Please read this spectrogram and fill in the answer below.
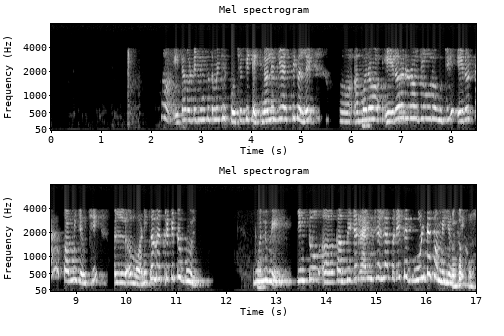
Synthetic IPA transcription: ɦãʔeʈaʋəʈed͡ʑinsut̪əmeʈʰiːkɦɔwt͡ʃʰəkiʈeknɔlɔd͡ʑiəst̪iɡəle | amaɾɔeɾəɾːɔd͡ʒoɾɔɦut͡ɕiʔeɾəɾʈakɔmid͡ʑewt͡ɕi | mɔɽ̃ikɔmat̪ɾəket̪obul | bʱulɦuekint̪ukəmpjuʈəɾːajfd͡ʒəlapəɾeseɡulʈ̪akɔmid͡ʑewt͡ɕi

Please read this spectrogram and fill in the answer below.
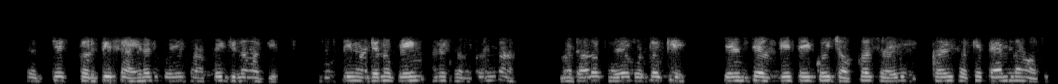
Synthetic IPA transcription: sətetkəɾt̪iːsaɦiɾənkoʋisãmɡɽiːd͡ʒinaɦot̪i | mokʈimaʈenopɾemanesəŋkəɾna | ɡʱəʈaɽot̪ʰəjoɦot̪oki | t̪eənt̪eəŋɡet̪ːeikoiːt͡ʃɔkːəsɾəɦikəisəket̪ɛmnaɦot̪o

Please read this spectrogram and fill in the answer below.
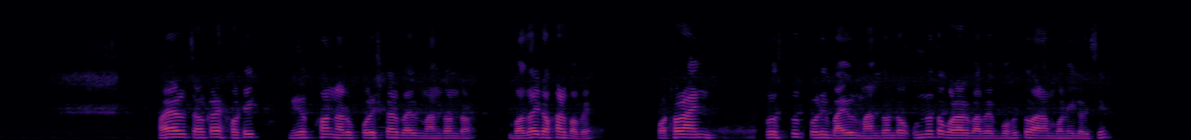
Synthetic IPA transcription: hɔjaɹusɔɹkaɹɛxɔʈik | niɹɔkʰːɔnaɹupoɹiskaɹbajuɹmand̪ɔndɔ | bɔzaɹjdɔkʰaɹbabɛ | pɔtʰɔɹajn | pɹost̪ut̪koɹibajuɹmand̪ɔnɖɔʔunːɔt̪ɔkɔɹaɹbabɛboɦut̪ɔaɹɔmbʱɔnilojsi

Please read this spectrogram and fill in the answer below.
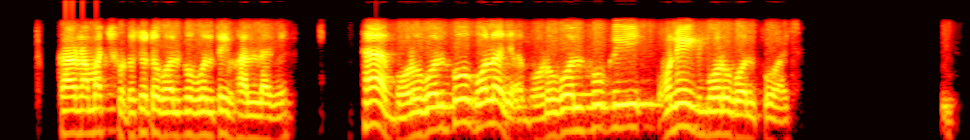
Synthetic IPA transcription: kaɾonamaɾt͡ɕʰoʈot͡ɕʰoʈoɡɔlpobolt̪ejbʱalːaɡe | hɛ̃bɔɽoɡɔlpobɔlad͡ʑaebɔɽoɡɔlpokiɔnekbɔɽoɡɔlpoat͡ɕʰe̥ | kḭ

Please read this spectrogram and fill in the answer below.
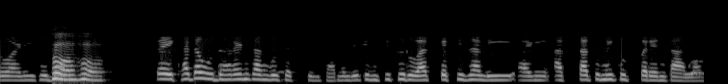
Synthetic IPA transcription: oaɽ̃isud̪ɦoaɦo | t̪əɾekʰad̪̬əud̪ʱaɾəɳsãŋɡuːɕək̚t̪iːlkam̤əɳd͡zet̪umt͡ɕiːsuɾuʋat̪̚kəɕiːd͡zʱaliːaɽ̃iʔat̪ːat̪um̤iːkuʈ̚ʰpəɾjənt̪əala

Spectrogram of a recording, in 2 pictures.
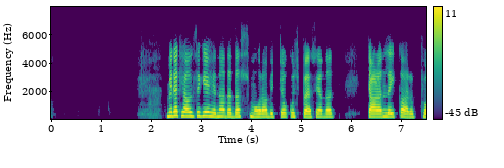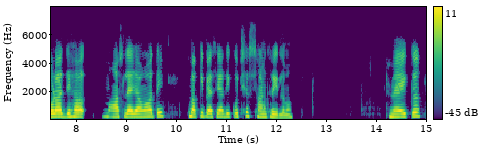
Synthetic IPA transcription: meːɾaːkʰjaːlsiːkɪɦɪnãːd̪aːd̪əsmoːɾaːbɪtːʃõːkʊt͡ʃʰpɛːsjãːd̪aː | t͡ʃaːɽənləiːkəɾt̪ʰoːɽaːd͡ʒɪɦaː | maːslɛːd͡ʒãːʋaːət̪eː | baːkiːp̬ɛːsjãːd̪iːkʊt͡ʃʰsəɳkʰəɾiːd̪lʋãː | mɛ̃ːɪk

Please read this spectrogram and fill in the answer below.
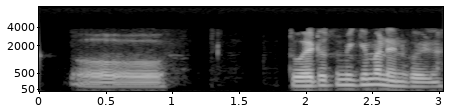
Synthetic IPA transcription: o̰ | toejtutumik̬imanenkoɹila

